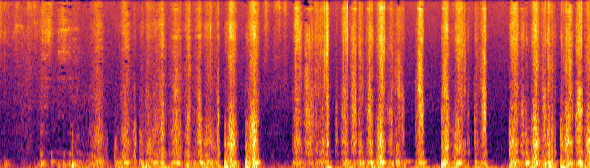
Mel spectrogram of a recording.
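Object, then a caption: Foam microphone windscreen. A white stylus pen tip scratches and writes across the black foam windscreen on a microphone. It makes a run of close, muffled scraping strokes, heavy in low rumble with little brightness, as the writing speeds up and slows down.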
